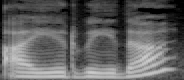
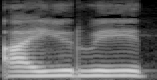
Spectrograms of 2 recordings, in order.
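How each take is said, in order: First: The word ends with a final 'a' vowel. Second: The word ends on a consonant, no final vowel. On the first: This is the southern and original pronunciation. "in south of India where Ayurveda was born it was called" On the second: This is the northern pronunciation. "In north of India, A has been cancelled everywhere"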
